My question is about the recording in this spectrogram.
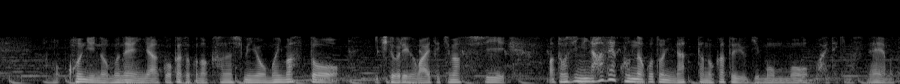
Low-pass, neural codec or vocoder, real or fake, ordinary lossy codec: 3.6 kHz; none; real; none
